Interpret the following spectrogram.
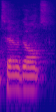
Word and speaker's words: Termagants: I've heard them pronounced a million ways. Personally, I call them Termagants, even though the spelling does not allude to that.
